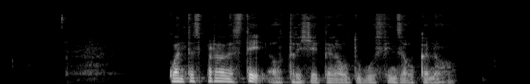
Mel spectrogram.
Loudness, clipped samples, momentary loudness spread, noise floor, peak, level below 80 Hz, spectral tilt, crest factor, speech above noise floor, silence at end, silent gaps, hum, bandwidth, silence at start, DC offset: -25 LUFS; under 0.1%; 9 LU; -77 dBFS; -4 dBFS; -44 dBFS; -7 dB/octave; 22 dB; 53 dB; 0.75 s; none; none; 11.5 kHz; 1.7 s; under 0.1%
